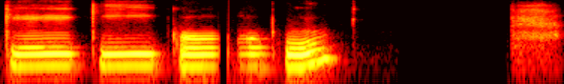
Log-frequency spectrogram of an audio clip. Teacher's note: También tenemos el fonema oclusivo, velar, sordo.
